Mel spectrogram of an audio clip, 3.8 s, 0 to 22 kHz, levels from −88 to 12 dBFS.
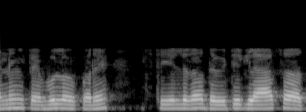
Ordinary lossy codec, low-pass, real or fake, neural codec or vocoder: none; 3.6 kHz; real; none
